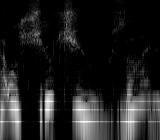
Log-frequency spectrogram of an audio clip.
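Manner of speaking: put-on angry character voice. A speaker discussing episode 4 acts out Karen, mock-angry Karen impression. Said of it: "angry Karen is angry".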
